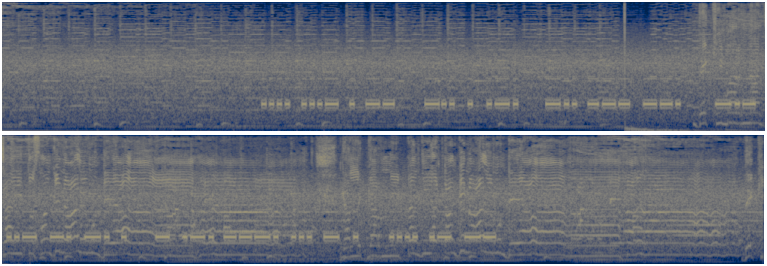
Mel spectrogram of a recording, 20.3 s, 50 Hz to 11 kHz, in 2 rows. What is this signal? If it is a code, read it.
Morse code (with Danish letters), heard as a keyed tone, hand-sent with a bug key, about 23 wpm, 740 Hz, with radio static. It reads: HVEM DER DOG KUNNE TRØSTE HAM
